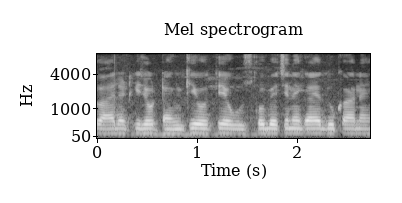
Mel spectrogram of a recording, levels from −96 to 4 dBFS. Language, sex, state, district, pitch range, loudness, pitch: Hindi, male, Haryana, Jhajjar, 120-125 Hz, -14 LUFS, 120 Hz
